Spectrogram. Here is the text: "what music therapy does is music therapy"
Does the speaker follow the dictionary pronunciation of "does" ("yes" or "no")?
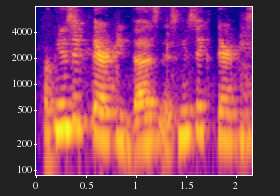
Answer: yes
